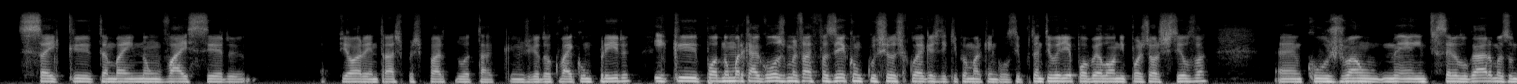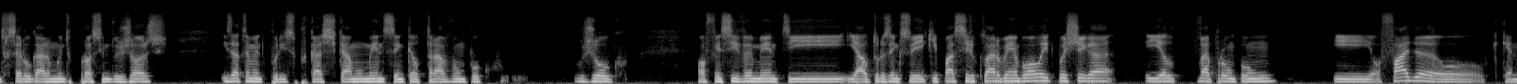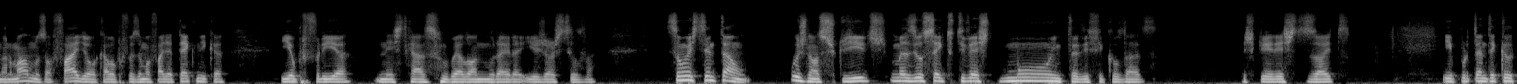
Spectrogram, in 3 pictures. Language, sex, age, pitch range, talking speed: Portuguese, male, 20-39, 120-145 Hz, 205 wpm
